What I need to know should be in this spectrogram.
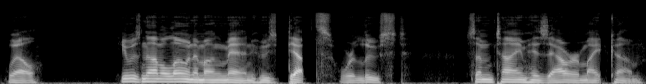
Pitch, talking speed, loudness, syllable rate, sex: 100 Hz, 160 wpm, -18 LUFS, 4.6 syllables/s, male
